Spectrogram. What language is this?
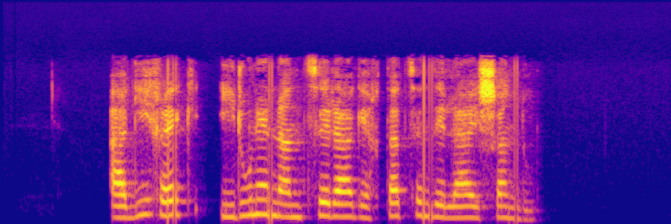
Basque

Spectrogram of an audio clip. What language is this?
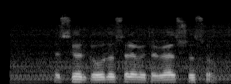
Pashto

